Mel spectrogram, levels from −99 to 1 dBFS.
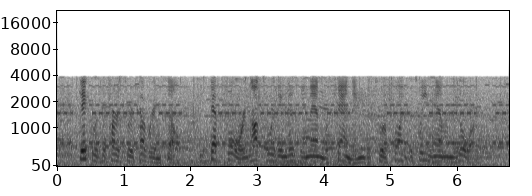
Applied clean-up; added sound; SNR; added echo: none; Telephone; 3 dB; none.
